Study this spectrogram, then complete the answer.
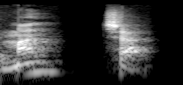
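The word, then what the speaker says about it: mancia: Es decir, porque vemos que, por ejemplo, en mancha no es manchia, sino mancha. La i no se pronuncia realmente, mancha.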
